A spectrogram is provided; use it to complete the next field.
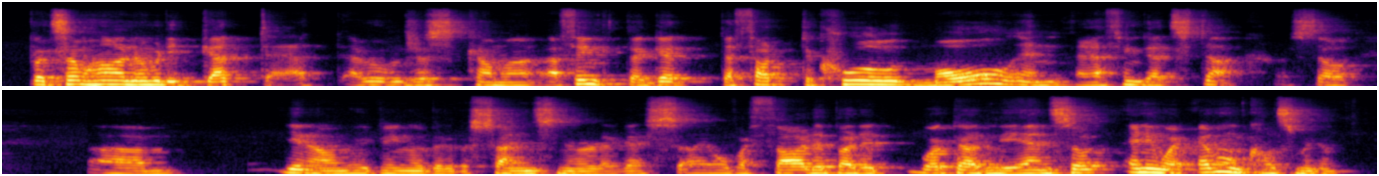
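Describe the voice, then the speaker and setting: Speaking with a German accent at a fairly quick pace, a man has a somewhat breathy, dark, mellow tone at a fairly high pitch with ordinary pitch variation. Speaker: trader. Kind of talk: webinar presentation. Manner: fast; halting.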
